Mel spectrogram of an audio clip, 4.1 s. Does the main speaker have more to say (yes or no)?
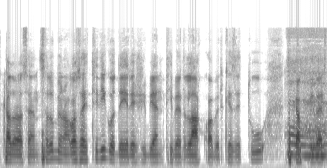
yes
